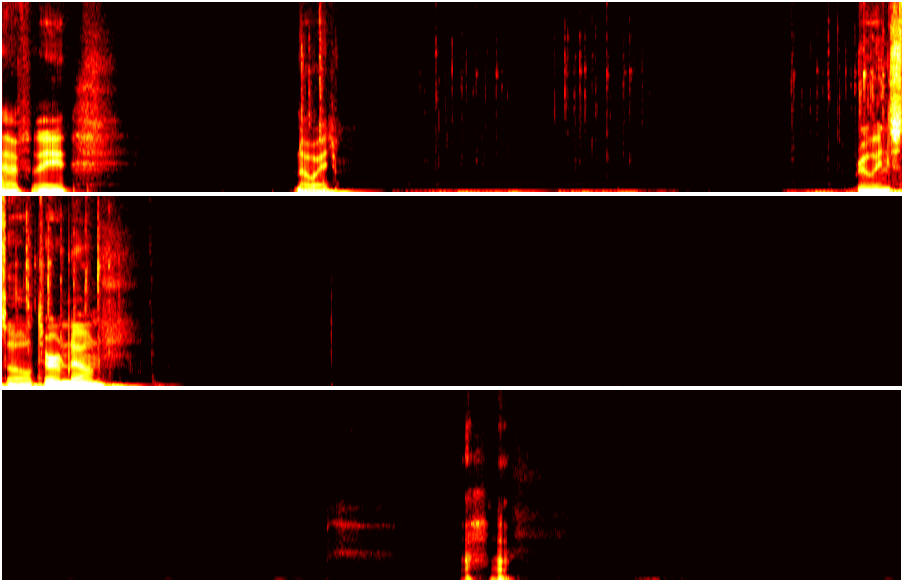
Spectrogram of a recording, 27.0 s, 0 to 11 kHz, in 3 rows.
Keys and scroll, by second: 2.6-10.9 typing, 11.2 Return.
